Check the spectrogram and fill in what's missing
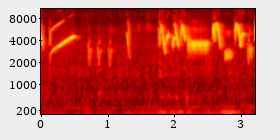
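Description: Yellow-fronted canary giving a fast, high, twittering song of rising whistles, short chips and buzzy trills packed closely together.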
